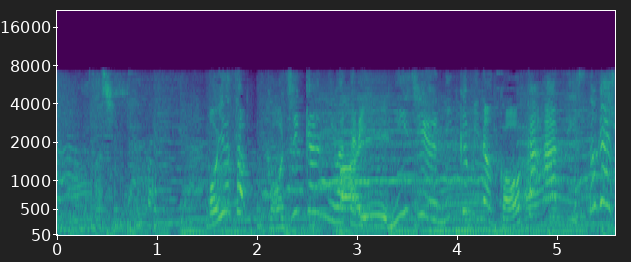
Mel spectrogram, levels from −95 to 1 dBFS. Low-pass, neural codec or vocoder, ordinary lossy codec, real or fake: 7.2 kHz; none; none; real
